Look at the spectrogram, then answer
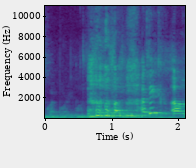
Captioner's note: laugh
